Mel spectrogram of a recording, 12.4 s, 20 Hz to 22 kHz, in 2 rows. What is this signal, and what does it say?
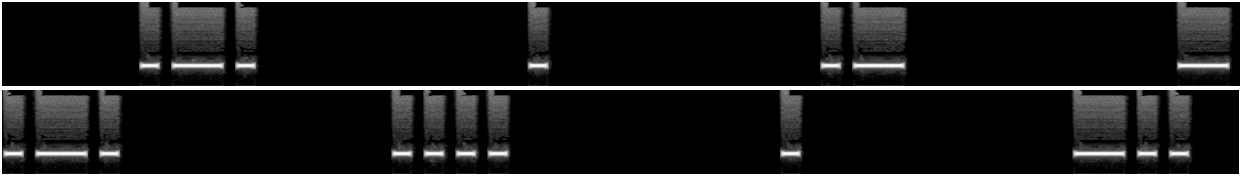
Morse code, heard as a keyed tone, about 15 wpm, spaced as for 5 wpm, 1000 Hz. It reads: REACHED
